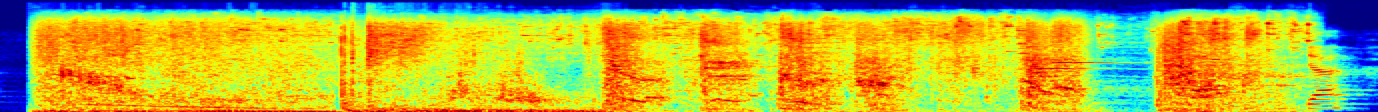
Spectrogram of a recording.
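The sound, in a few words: big explosion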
